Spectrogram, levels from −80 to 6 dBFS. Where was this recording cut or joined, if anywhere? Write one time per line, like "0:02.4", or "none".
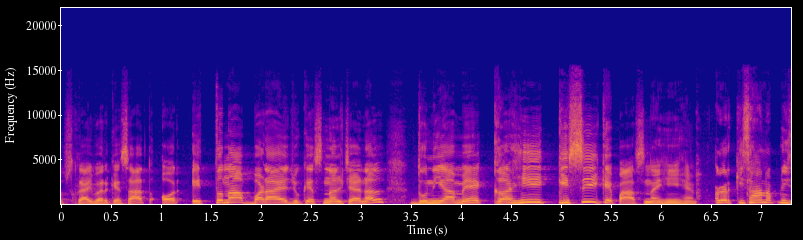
0:06.4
